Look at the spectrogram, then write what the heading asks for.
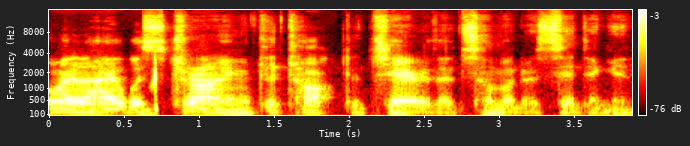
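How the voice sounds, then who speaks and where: Using a put-on character voice, a man speaks at a moderate pace in a very deep, low pitch. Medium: actual play. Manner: halting, broken phrasing.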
